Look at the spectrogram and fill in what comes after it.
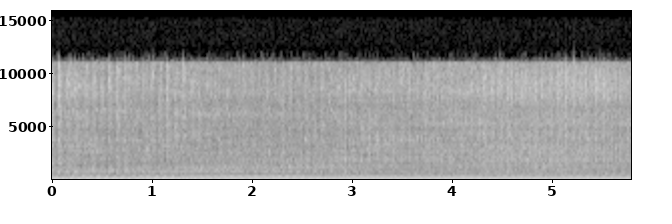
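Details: Packard 374 cu in V8 idling evenly, about four beats a second, deep low exhaust note, after crankcase drain and carburetor cleaning on a small overhead tank: quit skipping, all 8 cylinders; smoke from oil in intake remains. Normal idle.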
